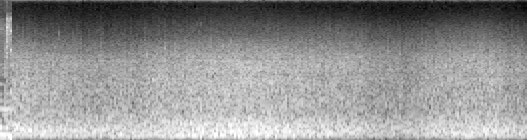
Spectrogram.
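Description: Ocean waves roll in a continuous broad roar of surf, loud and close, with gentle swells in intensity and no voices.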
